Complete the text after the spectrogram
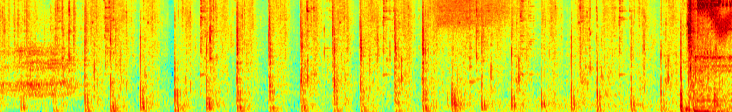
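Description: Heavy footsteps run quickly on a hard floor.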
